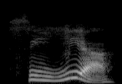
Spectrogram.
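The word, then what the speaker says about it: στην υγειά: So the way that you say cheers in Greek is siia.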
